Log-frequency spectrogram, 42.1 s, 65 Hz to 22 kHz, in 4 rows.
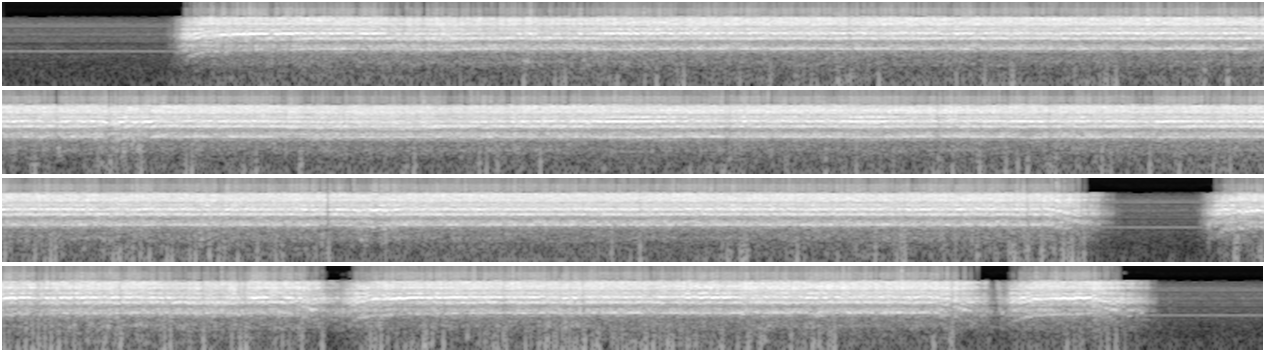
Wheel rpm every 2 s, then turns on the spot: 20, 210, 230, 230, 230, 230, 220, 220, 220, 230, 230, 230, 230, 230, 220, 70, 210, 160, 230, 180, 60.
30-32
